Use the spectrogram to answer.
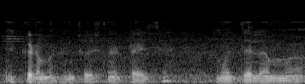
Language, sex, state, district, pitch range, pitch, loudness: Telugu, male, Telangana, Nalgonda, 85-100 Hz, 95 Hz, -25 LUFS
